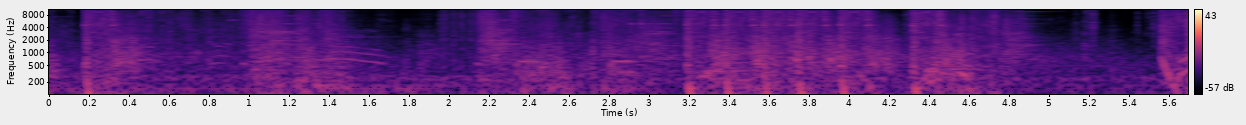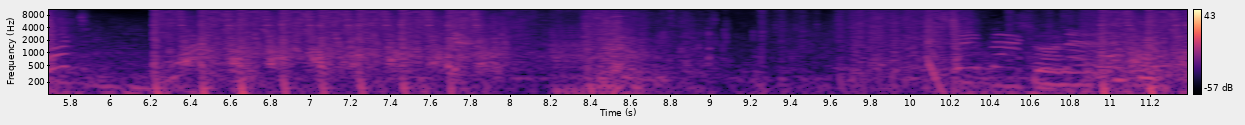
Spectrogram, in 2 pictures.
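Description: Sustained gunfire from the action game Quantum Break, with bursts of rapid shots and heavy impacts rolling almost continuously, loud and dense, broken only by short pauses.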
